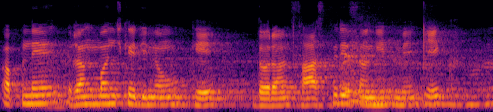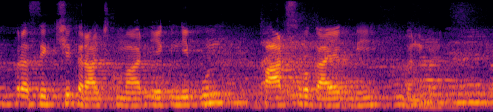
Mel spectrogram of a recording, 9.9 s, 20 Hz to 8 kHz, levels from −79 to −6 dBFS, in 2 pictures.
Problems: none marked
